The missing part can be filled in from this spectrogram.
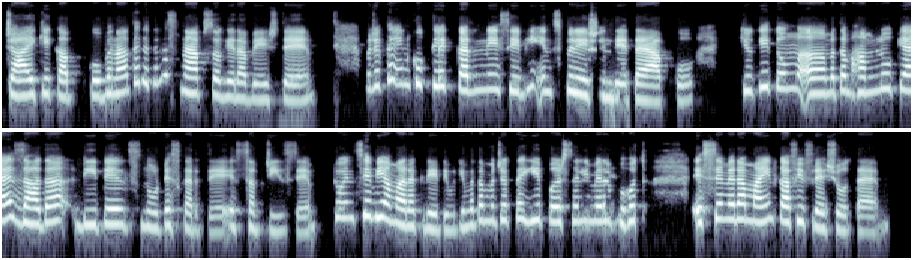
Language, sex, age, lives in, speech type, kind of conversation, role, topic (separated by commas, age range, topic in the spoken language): Hindi, female, 20-24, India, conversation, podcast, guest, Apni creative routine ko simple tareeke se batao — roz tum kya karte ho?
